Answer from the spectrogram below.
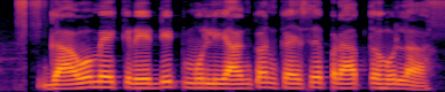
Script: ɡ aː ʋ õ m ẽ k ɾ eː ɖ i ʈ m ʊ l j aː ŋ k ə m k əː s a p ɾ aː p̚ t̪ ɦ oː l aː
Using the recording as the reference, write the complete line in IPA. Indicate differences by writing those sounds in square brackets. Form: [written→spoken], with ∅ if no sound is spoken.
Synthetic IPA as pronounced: ɡ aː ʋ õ m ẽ k ɾ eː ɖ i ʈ m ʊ l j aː ŋ k ə [m→n] k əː s [a→e] p ɾ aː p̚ t̪ ɦ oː l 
